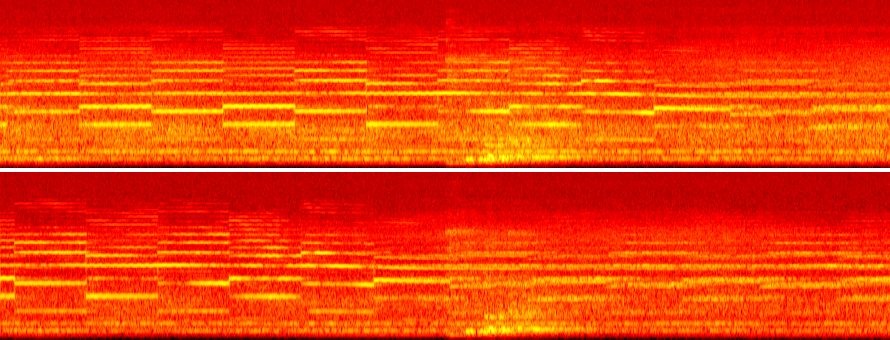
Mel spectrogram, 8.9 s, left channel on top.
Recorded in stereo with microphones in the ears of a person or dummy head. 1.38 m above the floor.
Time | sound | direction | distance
4.5 | a giggle | 5° right (ahead or behind) | 8 m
